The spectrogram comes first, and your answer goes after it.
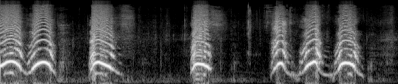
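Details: Lambert, a pet dog, barking at water hitting the car: seven short, yelping barks that rise and fall in pitch, in groups of two, one and three, with a person's voice urging him on.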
